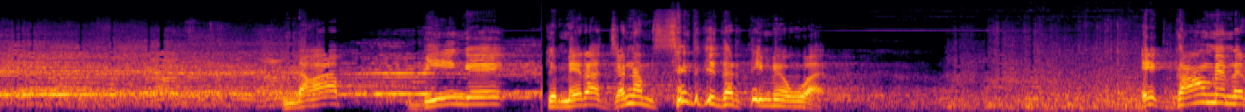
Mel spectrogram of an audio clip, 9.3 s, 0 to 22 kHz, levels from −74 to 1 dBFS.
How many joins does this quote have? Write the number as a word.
one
